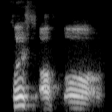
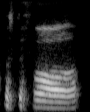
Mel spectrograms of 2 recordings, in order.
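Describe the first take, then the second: First: Each word is said separately. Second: The words run together into one unit. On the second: "tapi digabung"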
